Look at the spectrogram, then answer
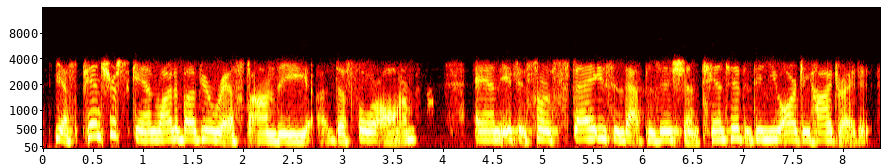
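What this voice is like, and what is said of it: Southern American accent. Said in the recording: “It's a southern accent.”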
